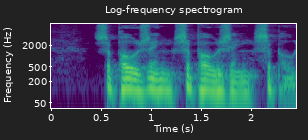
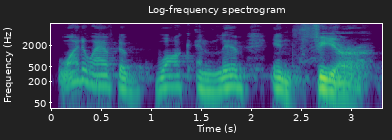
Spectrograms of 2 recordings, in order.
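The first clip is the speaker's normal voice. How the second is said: ordinary talk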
